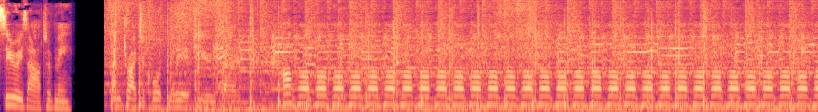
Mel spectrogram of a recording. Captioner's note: laughs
